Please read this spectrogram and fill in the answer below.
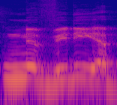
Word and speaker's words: Nvidia: me but who knows it's pronounced Nvidia by the way guys yes strain the video still don't know NVIDIA Nvidia every comment the comment section is being very clear about this so they definitely believe it's in video so Nvidia Oh 420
